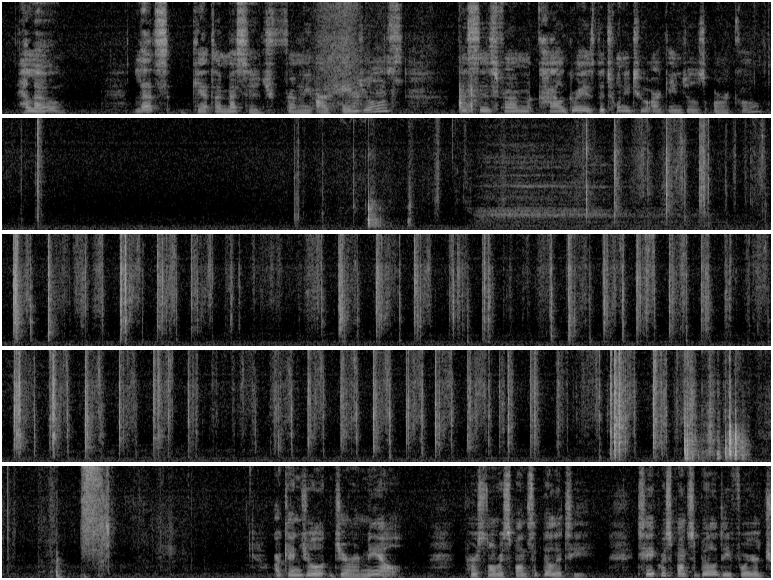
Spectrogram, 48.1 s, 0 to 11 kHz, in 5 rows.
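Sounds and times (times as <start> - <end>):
cards being shuffled: 16.8 - 39.9.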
